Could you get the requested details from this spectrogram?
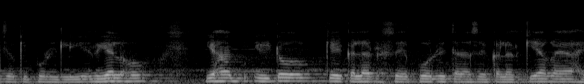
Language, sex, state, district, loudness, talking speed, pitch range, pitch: Hindi, male, Bihar, Vaishali, -33 LUFS, 175 wpm, 125-145 Hz, 130 Hz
